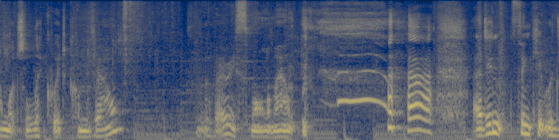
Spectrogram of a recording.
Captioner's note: laugh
